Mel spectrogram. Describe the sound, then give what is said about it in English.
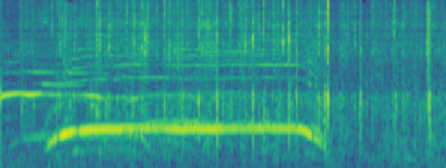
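A massive crowd gathered to witness the Walk of Peace in Columbia cheers and applauds loudly, with a long sustained whoop or tone riding over the noise before trailing off into scattered claps and shouts. “That gratitude also coming from the massive crowd that came to witness the peace movement heard around the world.”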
